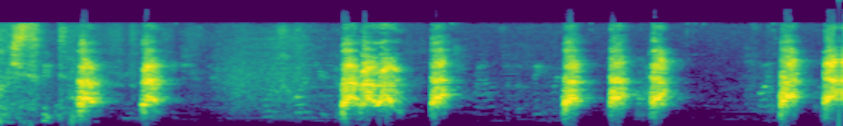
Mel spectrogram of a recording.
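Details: During a game of tag between Shiba Inu pup Tako and Bobby, a Pekingese, loud excited barks ring out in irregular clusters, roughly one every couple of seconds, with short pauses between bursts.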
